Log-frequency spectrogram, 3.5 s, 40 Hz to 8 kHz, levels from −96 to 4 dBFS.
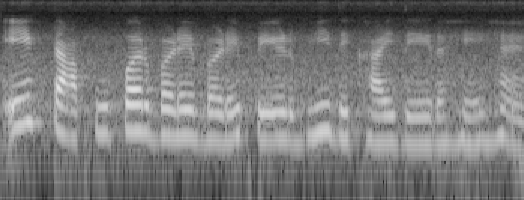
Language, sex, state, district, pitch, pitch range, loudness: Hindi, male, Madhya Pradesh, Katni, 205 Hz, 190-235 Hz, -20 LUFS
